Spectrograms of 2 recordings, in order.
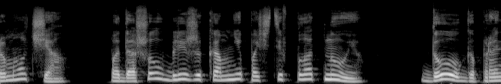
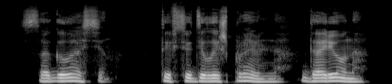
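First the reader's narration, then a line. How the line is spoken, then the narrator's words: Muffled. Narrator (Russian): сказал он глухо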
